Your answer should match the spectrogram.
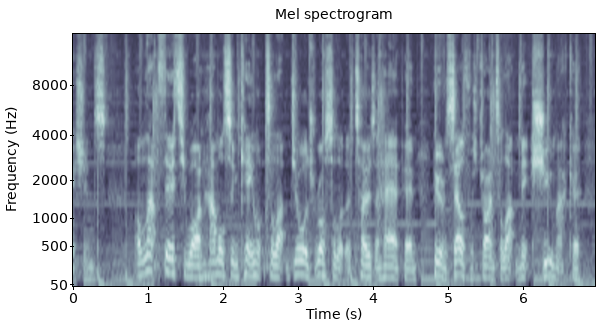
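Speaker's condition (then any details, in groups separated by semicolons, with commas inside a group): No condition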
